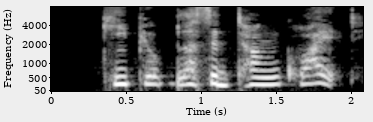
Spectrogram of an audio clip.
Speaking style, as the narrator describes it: he whispered

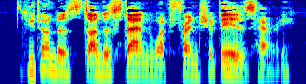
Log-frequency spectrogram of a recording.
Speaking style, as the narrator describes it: he murmured

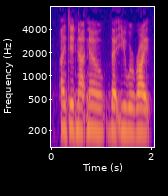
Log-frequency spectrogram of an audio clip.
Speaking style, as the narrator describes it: answered the prince in a low voice

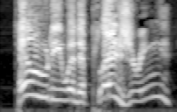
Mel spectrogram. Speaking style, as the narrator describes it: he yelled

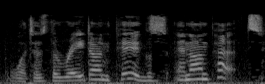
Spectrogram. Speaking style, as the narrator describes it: he asked

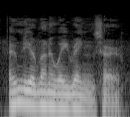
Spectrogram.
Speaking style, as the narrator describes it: answered

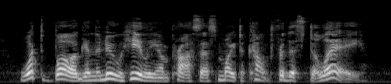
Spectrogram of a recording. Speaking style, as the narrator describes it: Gryce barked

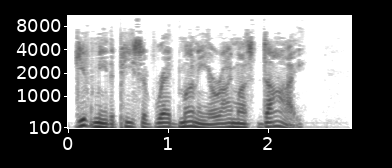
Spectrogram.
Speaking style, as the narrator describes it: the leper, cried out, and said

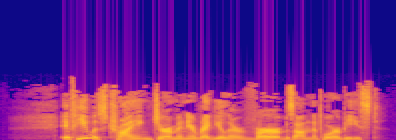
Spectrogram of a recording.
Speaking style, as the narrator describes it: said Clovis

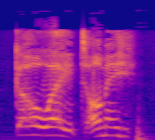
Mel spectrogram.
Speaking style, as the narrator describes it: said Jim feebly

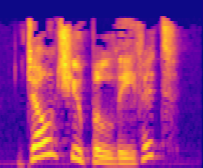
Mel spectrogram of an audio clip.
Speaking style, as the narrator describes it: she cried

